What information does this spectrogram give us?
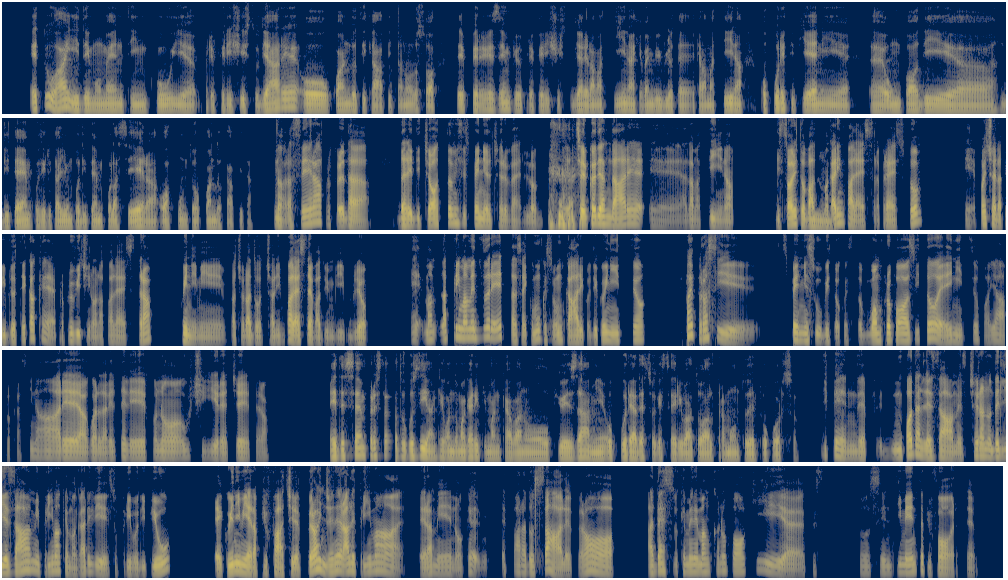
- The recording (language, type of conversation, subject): Italian, advice, Perché mi sento in colpa o in ansia quando non sono abbastanza produttivo?
- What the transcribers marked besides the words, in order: tapping; "proprio" said as "propio"; chuckle; "proprio" said as "propio"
